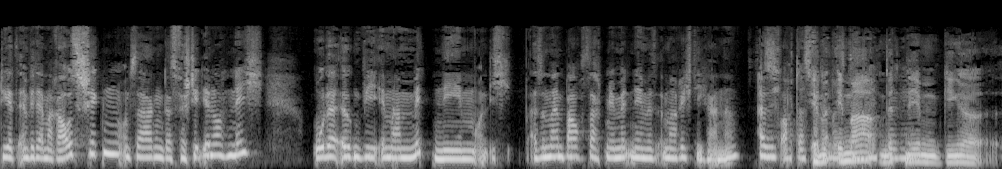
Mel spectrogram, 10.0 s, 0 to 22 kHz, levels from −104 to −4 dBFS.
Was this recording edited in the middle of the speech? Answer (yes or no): yes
